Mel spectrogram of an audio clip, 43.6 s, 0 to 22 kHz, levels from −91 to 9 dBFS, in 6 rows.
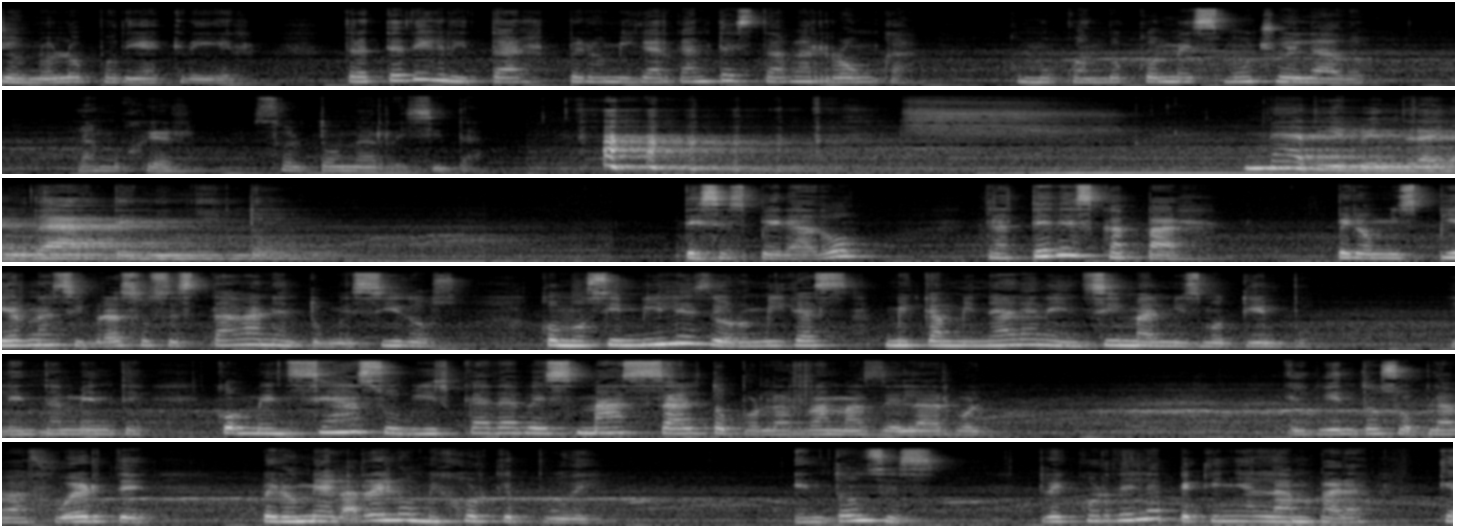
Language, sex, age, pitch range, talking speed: Spanish, female, 40-59, 185-255 Hz, 110 wpm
